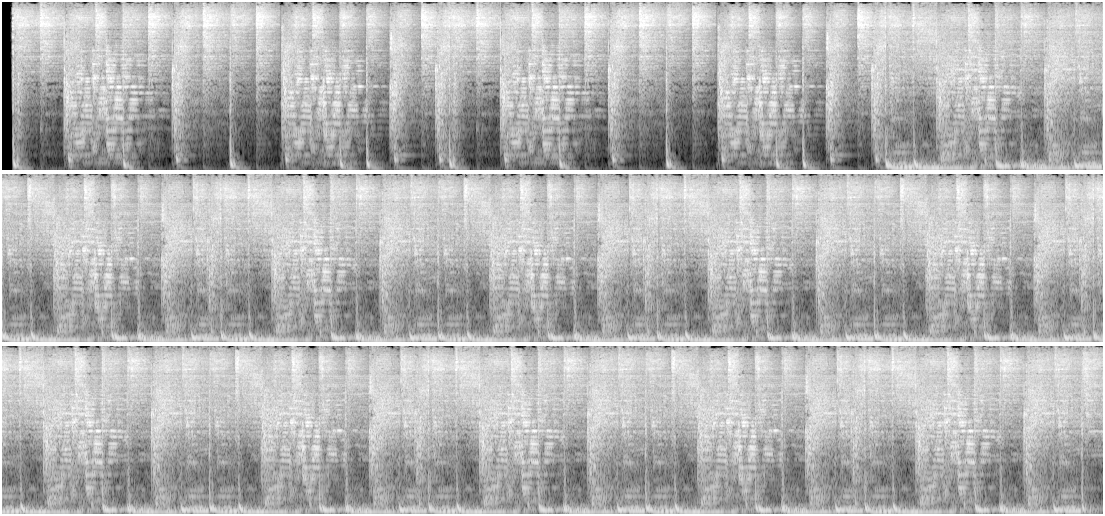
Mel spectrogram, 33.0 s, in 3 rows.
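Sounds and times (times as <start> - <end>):
funky music: 0.1 - 33.0.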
